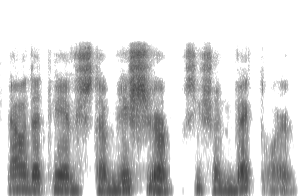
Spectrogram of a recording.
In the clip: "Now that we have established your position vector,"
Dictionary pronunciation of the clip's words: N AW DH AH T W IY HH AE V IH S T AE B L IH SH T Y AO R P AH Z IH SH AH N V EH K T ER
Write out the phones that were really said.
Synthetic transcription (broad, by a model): N AW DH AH T W IY HH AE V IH S T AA B L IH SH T Y AO R P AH S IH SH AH N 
